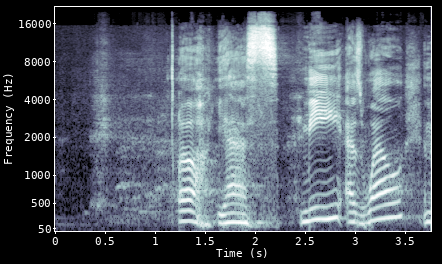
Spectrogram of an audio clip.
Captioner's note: audience laughing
